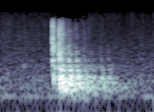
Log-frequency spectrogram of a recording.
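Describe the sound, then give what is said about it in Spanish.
A door closing: one dull, solid thud with a short fading tail, alone against a quiet background. “Cierra la puerta.”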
